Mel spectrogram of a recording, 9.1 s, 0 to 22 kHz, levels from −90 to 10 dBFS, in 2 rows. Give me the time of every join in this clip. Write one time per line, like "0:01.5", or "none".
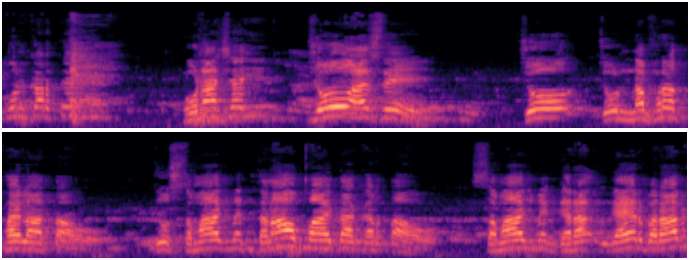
none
